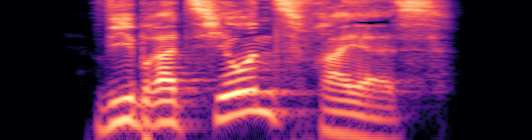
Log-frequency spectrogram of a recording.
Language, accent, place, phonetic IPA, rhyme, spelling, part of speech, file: German, Germany, Berlin, [vibʁaˈt͡si̯oːnsˌfʁaɪ̯əs], -oːnsfʁaɪ̯əs, vibrationsfreies, adjective, De-vibrationsfreies.ogg
- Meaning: strong/mixed nominative/accusative neuter singular of vibrationsfrei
